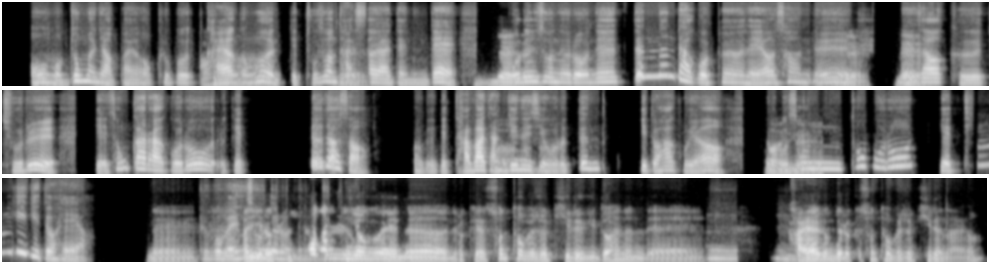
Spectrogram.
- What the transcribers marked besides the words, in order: other background noise
- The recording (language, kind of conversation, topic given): Korean, podcast, 요즘 푹 빠져 있는 취미가 무엇인가요?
